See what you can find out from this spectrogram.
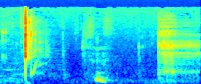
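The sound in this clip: False teeth drop into a glass of water with one sharp, small plop, followed by a couple of softer sounds.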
